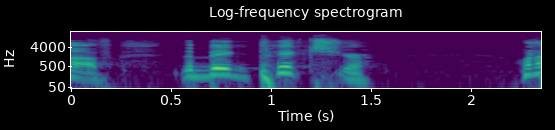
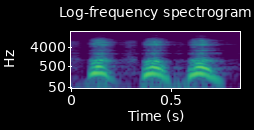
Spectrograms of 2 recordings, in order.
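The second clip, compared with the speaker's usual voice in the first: bear huffing; faster than usual. Retold or imitated. Preacher imitating a mother bear warning off. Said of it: "the bear turned around and go".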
